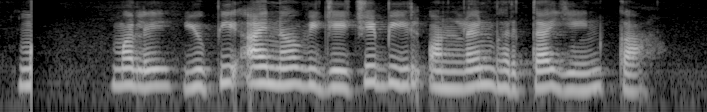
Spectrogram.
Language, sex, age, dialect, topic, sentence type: Marathi, female, 18-24, Varhadi, banking, question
